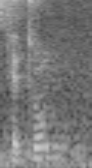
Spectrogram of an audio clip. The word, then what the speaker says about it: Tetum: Sorry, it's Tetum.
